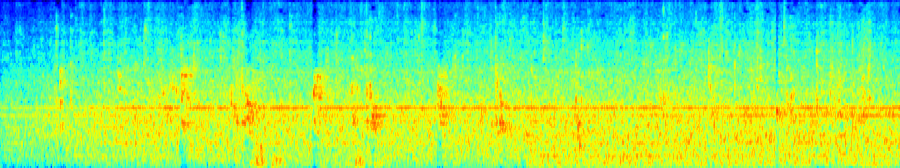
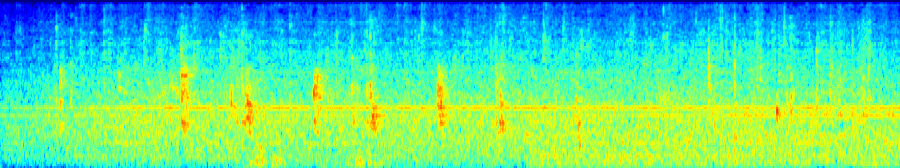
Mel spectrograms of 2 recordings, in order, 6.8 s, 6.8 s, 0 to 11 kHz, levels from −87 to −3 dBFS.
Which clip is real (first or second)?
second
